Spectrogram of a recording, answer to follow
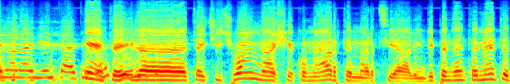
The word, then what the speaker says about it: Tai Chi Chuan: Chiedo scusa in anticipo per la pronuncia. Sì, perché tu hai riso prima, io adesso. Adesso ride Monica. Taiji Quan. Sì, va bene. Come si dice? Taiji? Tai Chi Chuan.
